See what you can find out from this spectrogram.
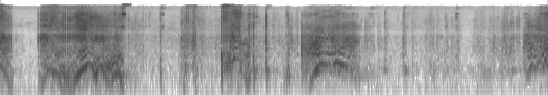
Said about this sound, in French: Première particularité pour l'ouvrir, les fermetures éclair finissent dans le dos. Ça, c'est pour éviter le vol, en fait, tout simplement. Vous pouvez l'ouvrir.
